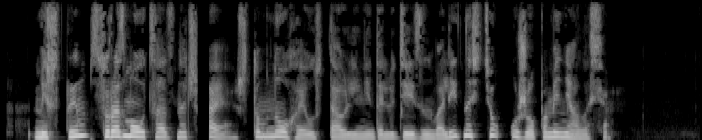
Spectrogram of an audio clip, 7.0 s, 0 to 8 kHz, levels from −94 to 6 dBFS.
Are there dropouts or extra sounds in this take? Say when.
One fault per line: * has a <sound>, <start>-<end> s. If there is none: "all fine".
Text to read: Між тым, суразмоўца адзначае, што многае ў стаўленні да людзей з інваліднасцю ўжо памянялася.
* has a dropout, 2.0-2.1 s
